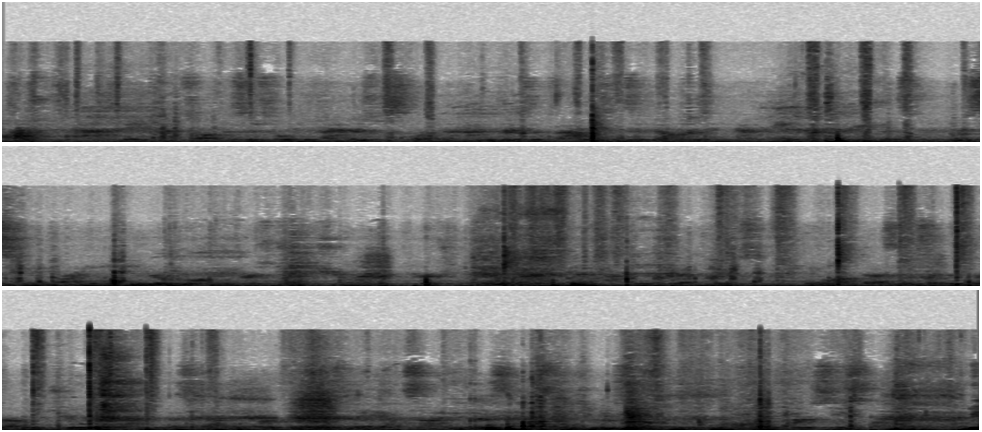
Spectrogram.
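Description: Soft, scattered taps and rubbing of hands pressing cookie dough flat on a floured wooden board, under faint voices.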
